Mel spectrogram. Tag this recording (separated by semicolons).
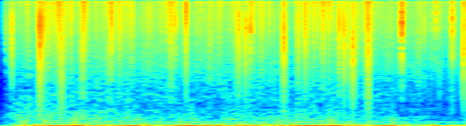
record; distortion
